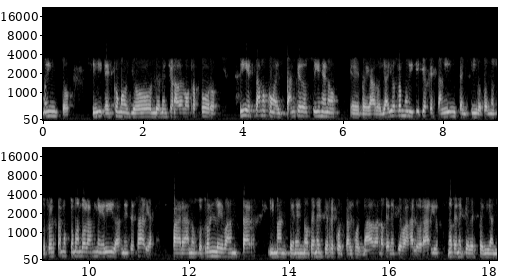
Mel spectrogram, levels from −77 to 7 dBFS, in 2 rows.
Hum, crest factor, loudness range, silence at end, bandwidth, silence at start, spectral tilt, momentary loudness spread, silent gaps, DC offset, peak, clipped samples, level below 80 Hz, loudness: none; 18 dB; 1 LU; 0 s; 16.5 kHz; 0 s; -8 dB/octave; 4 LU; none; under 0.1%; -4 dBFS; under 0.1%; -70 dBFS; -23 LUFS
